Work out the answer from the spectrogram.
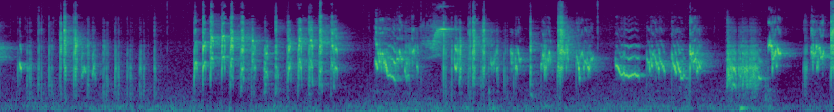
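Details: Budgerigar chirping: dense bursts of rapid, scratchy chatter and squawky notes mixed with short warbled whistles, coming in loud runs broken by brief pauses.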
